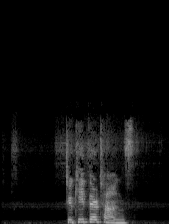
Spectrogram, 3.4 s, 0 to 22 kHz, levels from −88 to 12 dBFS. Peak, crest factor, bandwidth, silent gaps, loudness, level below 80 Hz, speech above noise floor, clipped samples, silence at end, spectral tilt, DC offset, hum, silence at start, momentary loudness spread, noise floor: -10 dBFS; 20 dB; 11 kHz; none; -26 LUFS; -72 dBFS; 44 dB; under 0.1%; 0.7 s; -4 dB/octave; under 0.1%; none; 1.3 s; 12 LU; -70 dBFS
